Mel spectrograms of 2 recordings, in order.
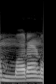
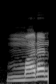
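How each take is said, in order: First: मरण ending in retroflex ṇ; correct form. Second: मरण ending in dental n, "maran"; plain n at the end of मरण; wrong form. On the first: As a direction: curl the tongue to end मरण. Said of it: "मरण होता है". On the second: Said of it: "मरण नहीं होता". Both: Shown as a demonstration.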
